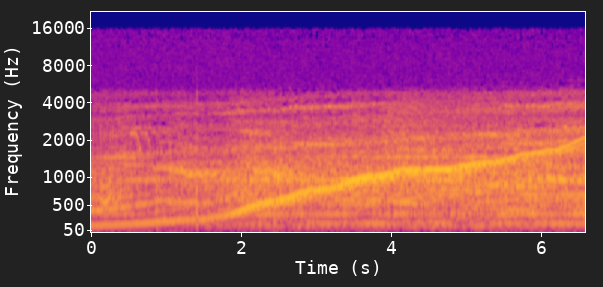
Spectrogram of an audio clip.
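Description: A long electronic sound-effect tone sliding steadily upward in pitch over a bed of steady droning tones, part of a synthesized radio break bumper.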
